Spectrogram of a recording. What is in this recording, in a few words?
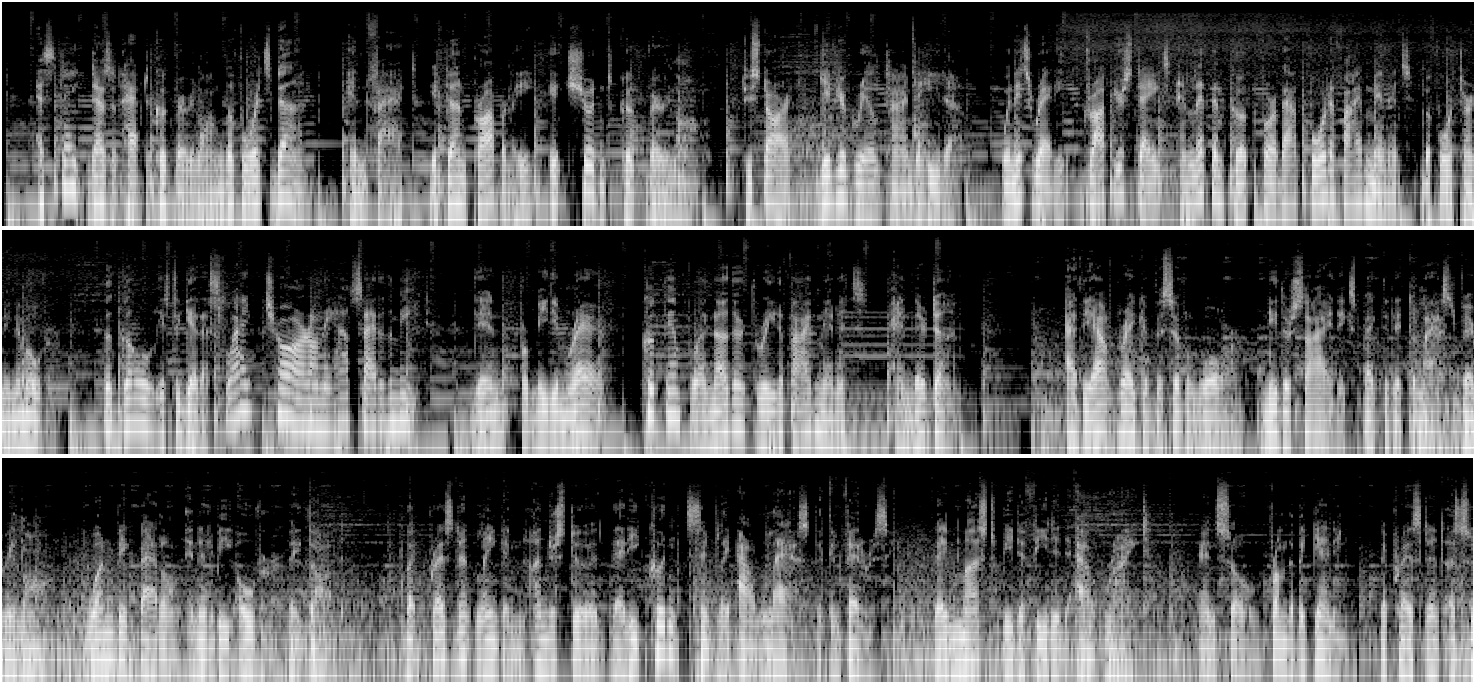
narration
